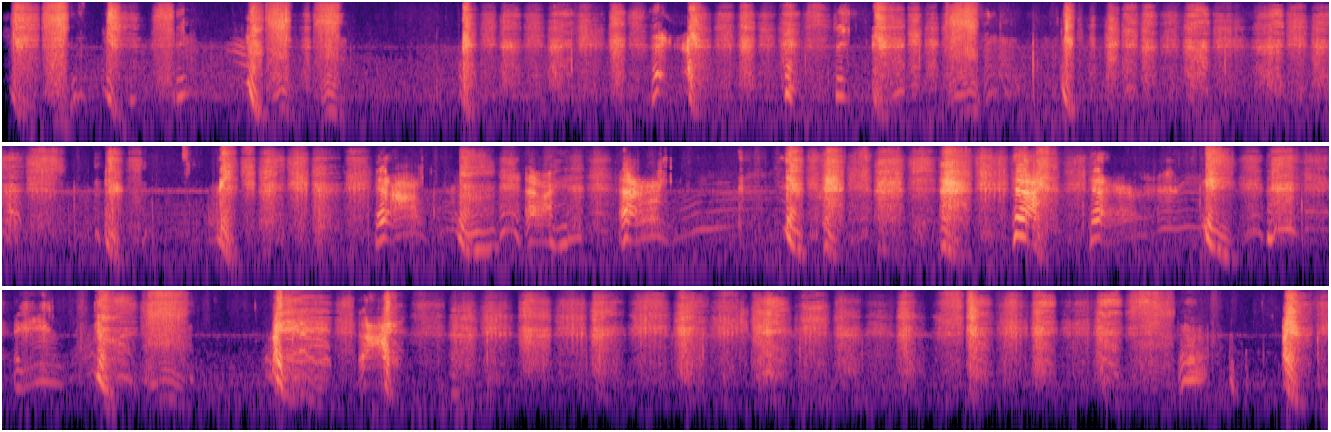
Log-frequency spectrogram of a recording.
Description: stoni i kriki ot boli

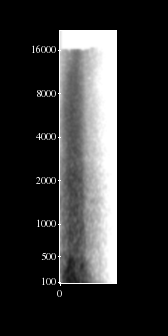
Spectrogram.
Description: nesilnij udar mechom po vozduhu

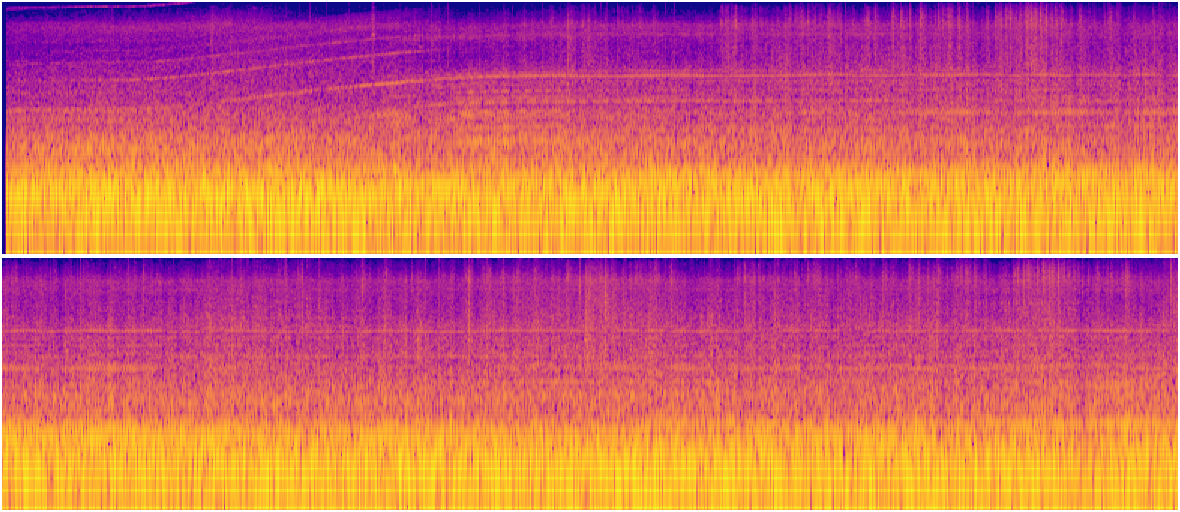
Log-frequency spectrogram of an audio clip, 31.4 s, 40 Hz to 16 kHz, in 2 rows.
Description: airbus a 319 vzlyot

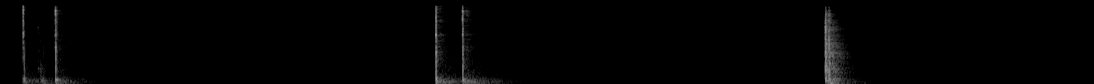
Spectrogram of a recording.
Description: zvuki dvernih knopok

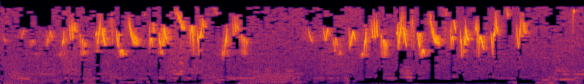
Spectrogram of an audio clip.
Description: prodolzhitelnij zvuk shebetaniya dubonosa

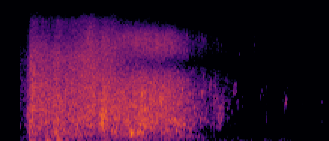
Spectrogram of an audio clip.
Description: zvuk volni

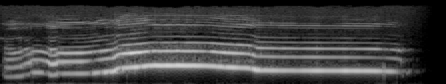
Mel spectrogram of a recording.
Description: layushij ispugonnij gromnij laj kojota

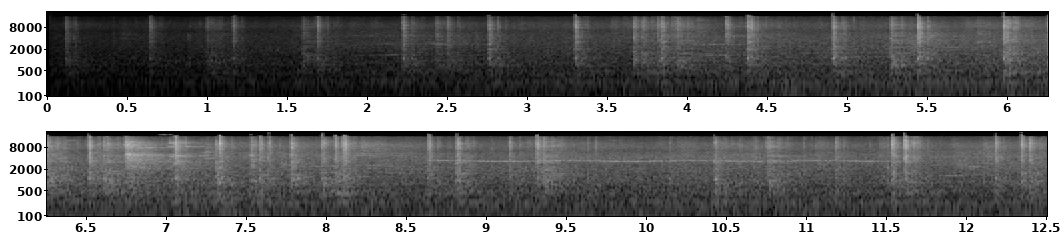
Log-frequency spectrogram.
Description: kapli dozhdya na otkritom karnize popali v metallicheskoe poncho posle dozhdya

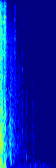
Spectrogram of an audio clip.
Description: metallicheskij lyazg zatvora vintovki pri vistrele

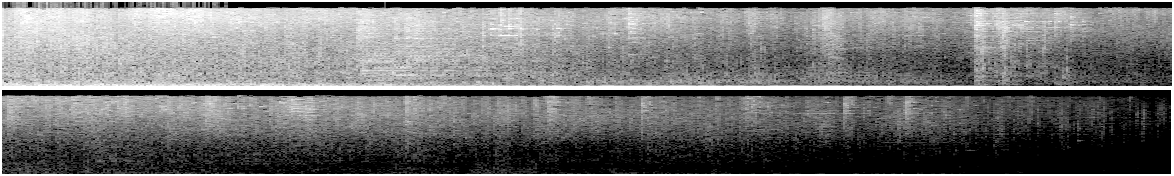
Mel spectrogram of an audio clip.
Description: moshnij oglushitelnij vzriv ot vistrela

